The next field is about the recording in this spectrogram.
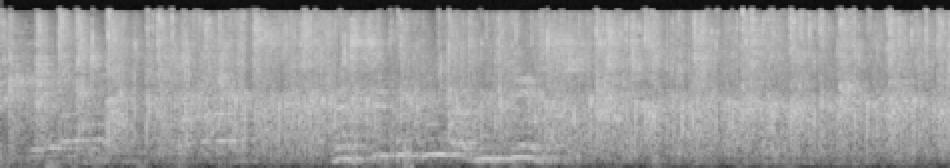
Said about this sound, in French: Fait que je tiens à vous féliciter, puis moi-même à vous applaudir.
